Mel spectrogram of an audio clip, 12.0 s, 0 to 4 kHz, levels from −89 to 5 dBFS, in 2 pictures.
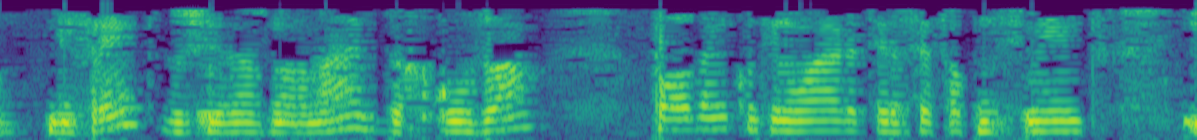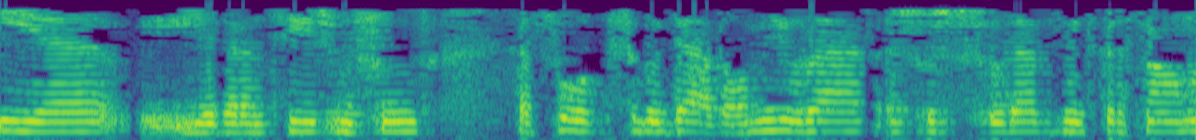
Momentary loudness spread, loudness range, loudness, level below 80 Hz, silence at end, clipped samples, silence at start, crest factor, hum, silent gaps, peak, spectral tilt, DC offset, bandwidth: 7 LU; 2 LU; -13 LUFS; -46 dBFS; 0 s; 0.2%; 0 s; 12 dB; none; none; 0 dBFS; -10.5 dB/octave; under 0.1%; 4 kHz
